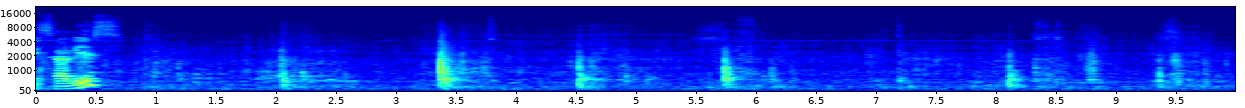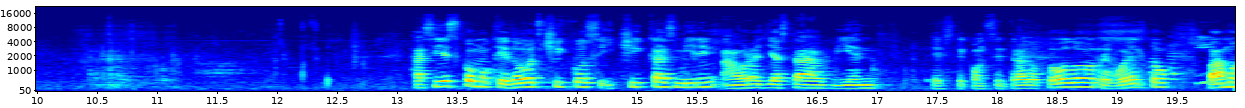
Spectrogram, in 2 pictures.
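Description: A wooden spatula scrapes and stirs chopped vegetables in a pan.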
